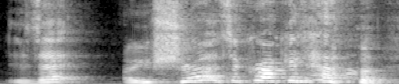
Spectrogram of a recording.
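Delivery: high-pitched incredulous question, breaking into laughter; amused disbelief. Retold or imitated. Asking if that's really a crocodile, high incredulous disbelief. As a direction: squeak it out, unable to believe the size.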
